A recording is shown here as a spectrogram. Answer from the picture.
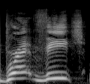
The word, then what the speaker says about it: Brett Veach: And Brett Veach, Martin, you said it right, needs to be called on the carpet just like those sorry receivers up in Kansas City.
